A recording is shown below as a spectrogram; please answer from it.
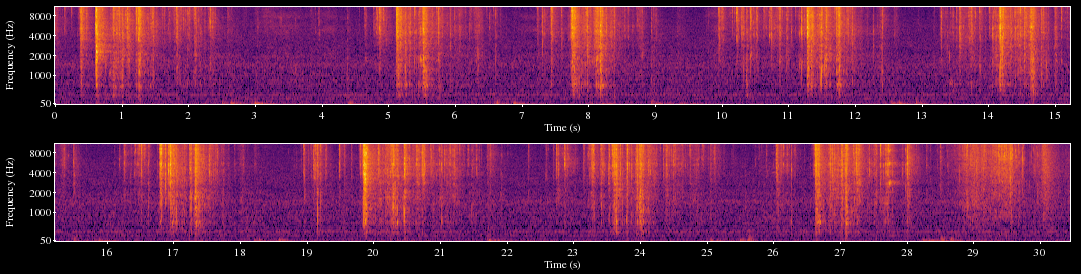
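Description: Foil trading-card pack wrappers crinkling and tearing, with cards being flipped through and stacked by hand, in short bursts every two to three seconds.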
